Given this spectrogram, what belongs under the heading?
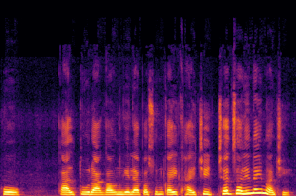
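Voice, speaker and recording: A woman voicing a gentle young woman in a storybook reading, speaking softly and coaxingly to the man she loves. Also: a little high, a little fast, lightly acted. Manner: soft, coaxing. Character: gentle, apologetic young woman, office employee.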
